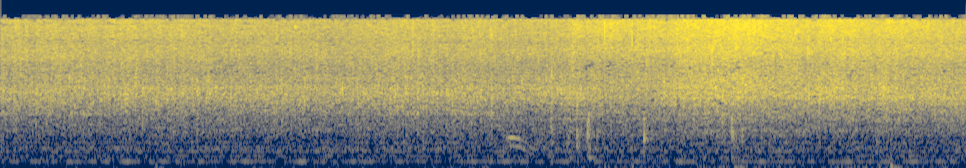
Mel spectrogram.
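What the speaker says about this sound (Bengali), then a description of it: "এই দেখো সবজিগুলো ভাজা ভাজা হয়ে গেছে" Vegetables sizzle steadily in oil tempered with panch phoron (five-spice), a close, even frying hiss that swells slightly toward the end, with a few faint stirring taps.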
